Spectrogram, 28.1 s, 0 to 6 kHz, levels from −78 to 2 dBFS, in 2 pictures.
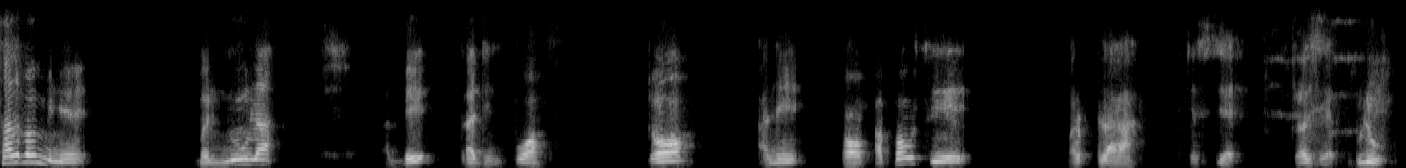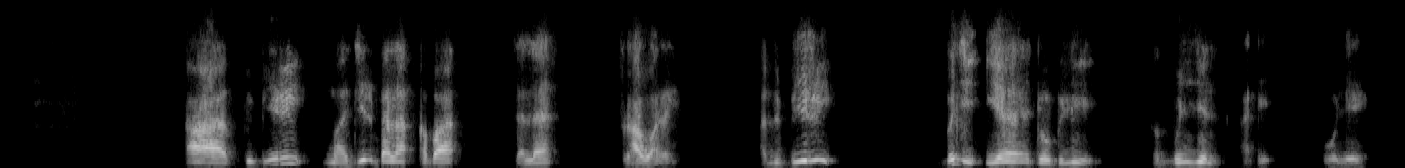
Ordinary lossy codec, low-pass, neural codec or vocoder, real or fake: Opus, 16 kbps; 5.4 kHz; codec, 16 kHz, 8 kbps, FreqCodec, smaller model; fake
